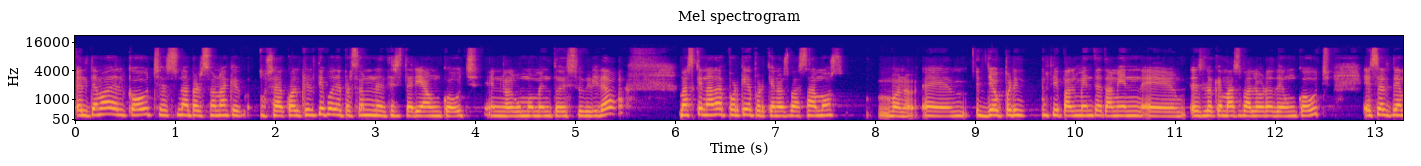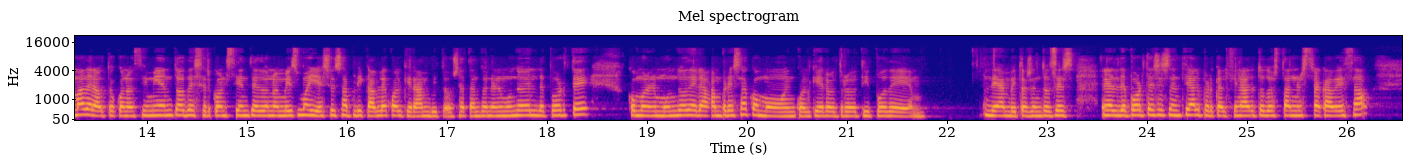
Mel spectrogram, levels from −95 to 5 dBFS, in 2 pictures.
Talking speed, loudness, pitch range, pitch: 225 wpm, -16 LUFS, 215-245 Hz, 225 Hz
